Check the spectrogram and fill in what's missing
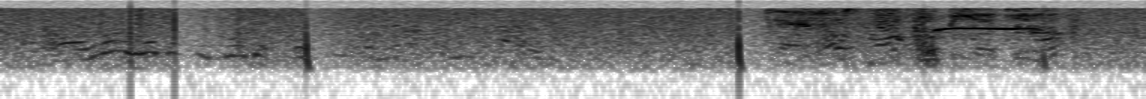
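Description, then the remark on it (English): Steady hiss of shortwave radio static on an amateur radio emergency channel, with a faint, garbled voice buried underneath, broken by sharp clicks and a brief whistling tone near the end as the interference swells. “I can hear him, but I had QRM in between.”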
